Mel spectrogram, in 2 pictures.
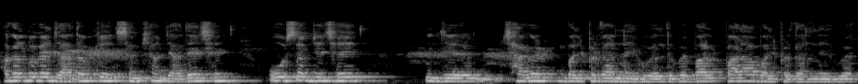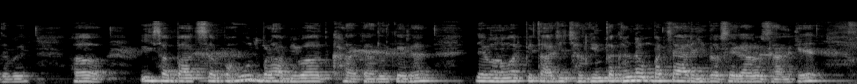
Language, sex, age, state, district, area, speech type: Maithili, male, 60+, Bihar, Araria, rural, spontaneous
